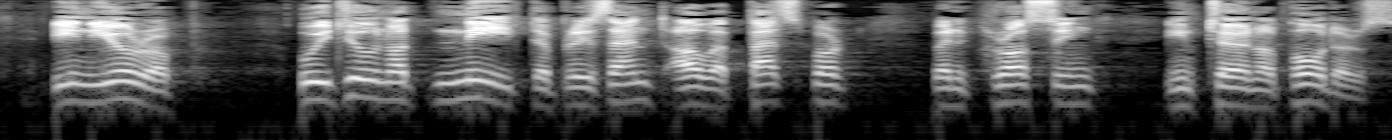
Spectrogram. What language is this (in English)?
English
